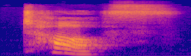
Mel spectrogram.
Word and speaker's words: tough: In some cases towards the end of a word, gh is actually pronounced as f. So, we looked at words where gh is silent altogether at the end of words. And now we're going to look at a few where gh is pronounced as f. For example, tough. Tough. Enough. Enough.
